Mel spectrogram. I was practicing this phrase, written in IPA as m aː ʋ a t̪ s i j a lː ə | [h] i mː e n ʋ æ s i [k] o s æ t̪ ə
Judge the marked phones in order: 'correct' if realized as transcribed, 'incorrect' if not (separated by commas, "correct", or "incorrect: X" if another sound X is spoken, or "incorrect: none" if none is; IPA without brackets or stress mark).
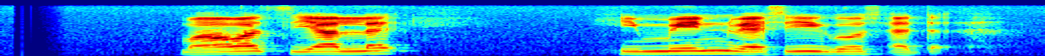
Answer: correct, incorrect: ɡ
